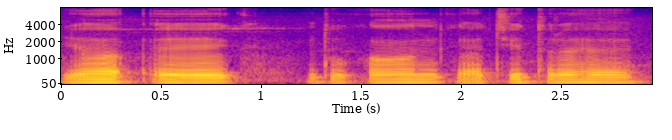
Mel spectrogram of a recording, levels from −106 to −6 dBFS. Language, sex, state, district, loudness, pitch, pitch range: Hindi, male, Jharkhand, Ranchi, -19 LUFS, 95 Hz, 90-100 Hz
